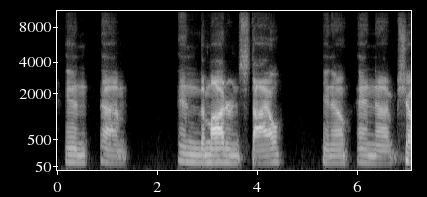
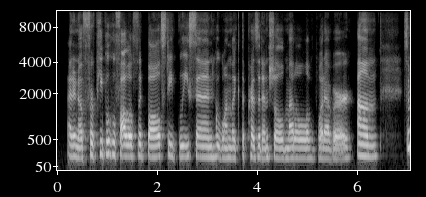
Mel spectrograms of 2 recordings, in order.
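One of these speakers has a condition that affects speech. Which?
The first: ALS.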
